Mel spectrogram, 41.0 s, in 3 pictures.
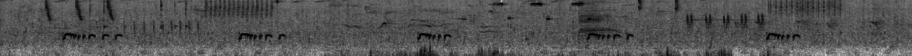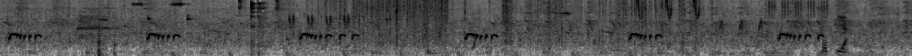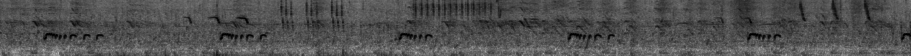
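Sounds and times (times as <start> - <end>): bird calling: 0.6 - 4.4, 6.2 - 9.7, 10.8 - 12.6, 13.8 - 29.0, 30.5 - 32.5, 33.3 - 41.0
river rushing: 11.2 - 41.0.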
